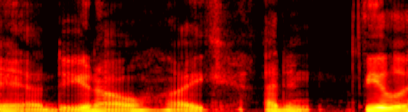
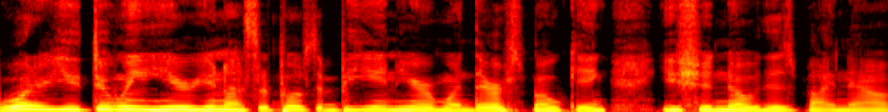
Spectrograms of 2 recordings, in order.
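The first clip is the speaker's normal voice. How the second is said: very loud, fast, screamed delivery; 8 dB louder than usual. A speaker retells their grandmother coming in on them; retelling a grandmother screaming. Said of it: "my grandmother comes in yelling, screaming at me".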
